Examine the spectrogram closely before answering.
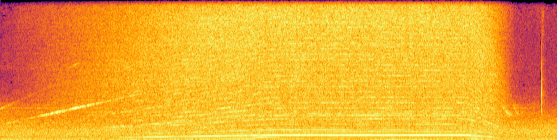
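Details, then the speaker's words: BLDC motor on a thrust stand driven by a field-oriented-control ESC: a smooth, clean start-up from very low speed with a rising whine and no stutter, quieter at idle than the previous ESC. "much quieter at idle and not only is it quieter it start up in spins there's significantly slower speeds"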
